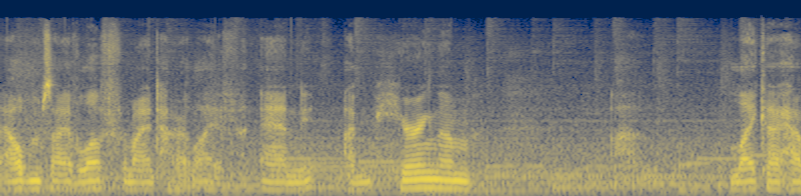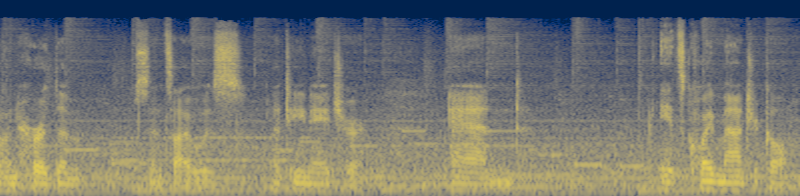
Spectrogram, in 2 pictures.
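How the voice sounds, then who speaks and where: A middle-aged man giving a thoughtful, halting personal monologue as a vlogger, in a measured way. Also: on the low side. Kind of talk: personal reflective monologue to camera.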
